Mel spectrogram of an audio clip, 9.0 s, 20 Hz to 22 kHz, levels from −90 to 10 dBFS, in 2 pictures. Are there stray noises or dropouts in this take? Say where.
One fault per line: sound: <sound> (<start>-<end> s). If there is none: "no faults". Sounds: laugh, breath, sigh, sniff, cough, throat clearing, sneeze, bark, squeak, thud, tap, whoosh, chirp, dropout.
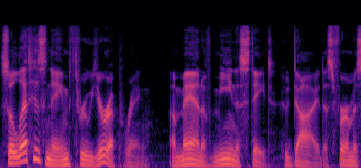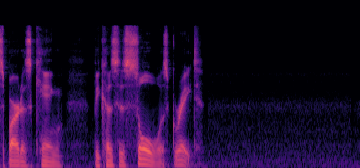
no faults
